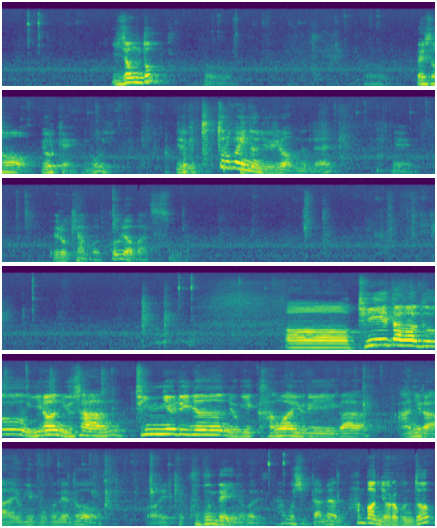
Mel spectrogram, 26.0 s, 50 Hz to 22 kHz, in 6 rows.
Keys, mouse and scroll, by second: 0.3 click, 1.6-2.4 scroll up 1, 2.4-13.3 middle drag, 14.8 click, 15.4-17.6 middle drag, 24.4 click.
